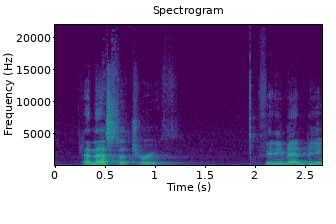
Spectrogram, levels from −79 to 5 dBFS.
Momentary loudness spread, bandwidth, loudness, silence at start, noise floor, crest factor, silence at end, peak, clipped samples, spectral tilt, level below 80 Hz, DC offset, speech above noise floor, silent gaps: 20 LU; over 20 kHz; -30 LUFS; 0.25 s; -61 dBFS; 22 dB; 0 s; -8 dBFS; under 0.1%; -4 dB/octave; -72 dBFS; under 0.1%; 32 dB; none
